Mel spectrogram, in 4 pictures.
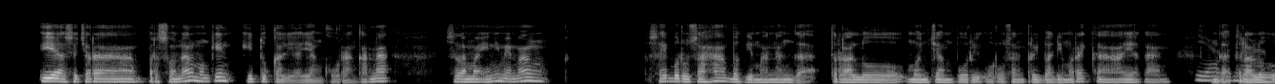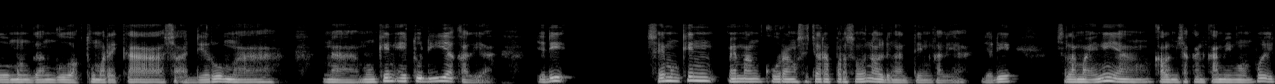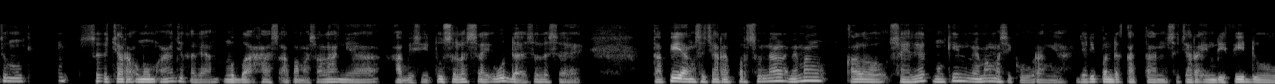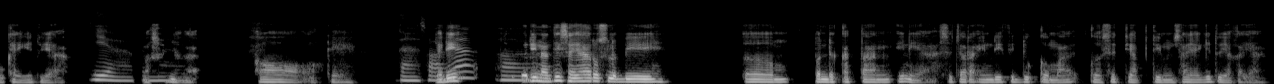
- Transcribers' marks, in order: tapping; other background noise
- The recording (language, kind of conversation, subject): Indonesian, advice, Bagaimana sebaiknya saya menyikapi perasaan gagal setelah peluncuran produk yang hanya mendapat sedikit respons?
